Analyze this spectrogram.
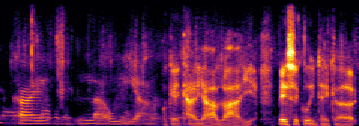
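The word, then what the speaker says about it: Kīlauea: It's pronounced Kailuya. Kaihaluya. Kailauya.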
